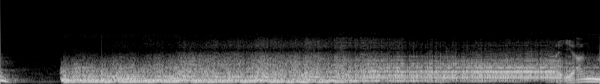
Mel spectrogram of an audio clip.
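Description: Dramatic music sting closing a radio-drama scene: a sudden loud chord comes in about half a second in and is held, with a man's voice starting over it near the end.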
